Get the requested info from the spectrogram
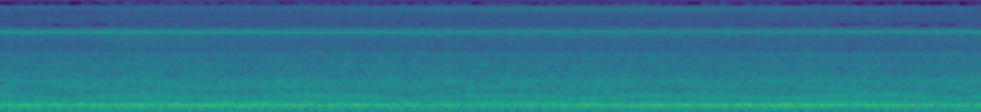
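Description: Quiet, steady room tone: a low hum with faint hiss and a thin high-pitched whine, and no distinct sounds.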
